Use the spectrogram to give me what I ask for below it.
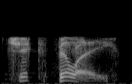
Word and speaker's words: Chick-fil-A: If you want the best chicken, Chick-fil-A. Chick-fil-A.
